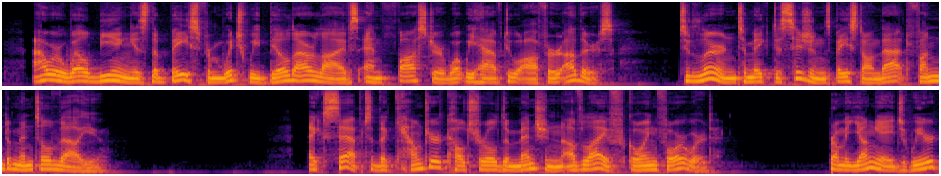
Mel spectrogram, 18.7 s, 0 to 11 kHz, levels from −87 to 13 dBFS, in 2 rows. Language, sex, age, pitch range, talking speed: English, male, 30-49, 110-145 Hz, 140 wpm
